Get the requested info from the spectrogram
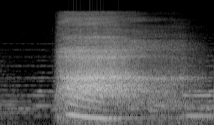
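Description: A long breathy sigh of a person's voice, starting about half a second in, loud at first and trailing off, with the voice falling slightly in pitch. Soft background music plays underneath.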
